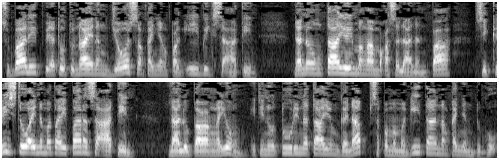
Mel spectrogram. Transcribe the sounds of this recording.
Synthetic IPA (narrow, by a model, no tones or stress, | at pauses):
sʊbaːlɪt̪̚pɪnɐt̪uːt̪ʊnaːjɐnɐŋd̪jo̞sʔɐŋkɐɲːaŋpɐɡʔiːbɪɡsɐʔaːt̪ɪnː | ɐnoʔoŋt̪aːjo̞ɐjmɐŋamɐkɐsɐlaːnɐnpɐ | sɪkɾist̪o̞ɐjnɐmɐt̪ajpaːɾɐsɐʔaːt̪ɪn | laːlupɐkɐŋːɐjo̞ŋʔɪt̪ɪnuːt̪uːɾɪnːɐt̪aːjo̞ŋɡɐnap̚sɐpɐmɐmɐɡiːt̪ɐnːɐŋkɐɲːaŋd̪ʊɡo̞̰ʔ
